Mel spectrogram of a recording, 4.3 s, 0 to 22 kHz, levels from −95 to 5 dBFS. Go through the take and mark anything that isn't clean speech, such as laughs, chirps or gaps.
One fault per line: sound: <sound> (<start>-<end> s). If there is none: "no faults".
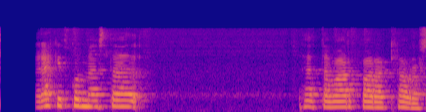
no faults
